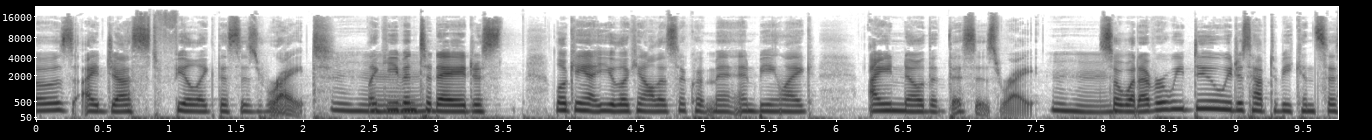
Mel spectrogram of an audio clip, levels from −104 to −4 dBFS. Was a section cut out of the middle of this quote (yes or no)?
no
